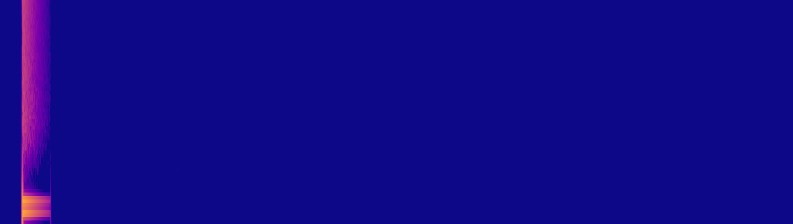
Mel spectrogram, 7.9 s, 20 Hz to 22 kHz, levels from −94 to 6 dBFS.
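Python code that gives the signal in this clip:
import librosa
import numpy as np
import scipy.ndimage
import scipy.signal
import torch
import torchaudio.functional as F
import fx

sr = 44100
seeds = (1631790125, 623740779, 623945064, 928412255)

y = fx.drum_snare(sr, seeds[0], length_s=0.28, hz=250.0, second_hz=450.0, noise_db=-12.0, noise_from_hz=1800.0, decay_s=0.38, noise_decay_s=0.38)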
